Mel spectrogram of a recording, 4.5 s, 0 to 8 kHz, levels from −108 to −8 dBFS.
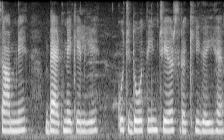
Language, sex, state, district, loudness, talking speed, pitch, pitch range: Hindi, female, Chandigarh, Chandigarh, -18 LUFS, 145 wpm, 200 Hz, 195-210 Hz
